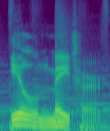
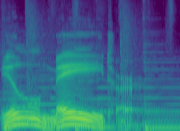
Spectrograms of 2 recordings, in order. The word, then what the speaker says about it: Ilmater: Illmater. 3 syllables. Illmater. So if we were slowing down and exaggerating it, it's Illmater. Now, that deity, here's a lot of pronunciations. Illmater. Lots of people say Illmater. And that's actually pretty close. But he would prefer it if you stood on the may a little bit more, so Illmater.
